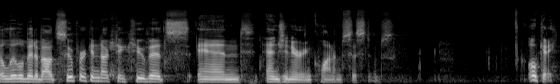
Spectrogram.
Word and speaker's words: qubit: certainly it's the soft Ware not the hardware cubits are quantum bits we pronounce it Cubit and we spell it this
